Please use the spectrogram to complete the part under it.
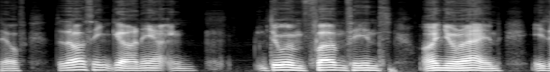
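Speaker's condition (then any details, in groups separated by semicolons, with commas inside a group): Cerebral palsy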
